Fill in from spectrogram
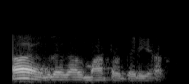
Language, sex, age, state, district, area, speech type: Tamil, male, 60+, Tamil Nadu, Madurai, rural, conversation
